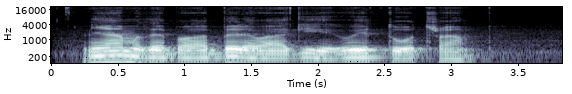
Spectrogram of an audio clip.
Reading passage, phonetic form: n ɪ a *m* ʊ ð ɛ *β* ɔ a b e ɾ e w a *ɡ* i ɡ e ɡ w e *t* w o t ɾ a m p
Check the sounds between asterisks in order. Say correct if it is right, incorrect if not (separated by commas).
correct, incorrect, correct, correct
